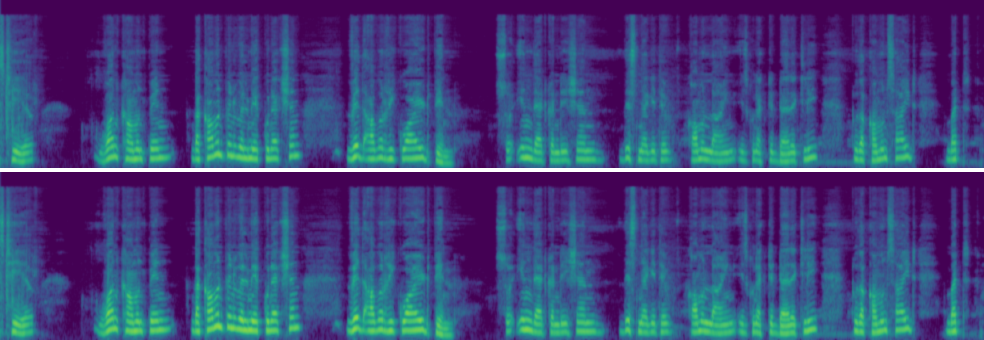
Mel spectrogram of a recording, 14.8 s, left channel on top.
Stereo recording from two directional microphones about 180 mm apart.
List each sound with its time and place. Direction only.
0.0 s speech: 10° right (ahead or behind)
2.9 s speech: 20° right (ahead or behind); by 10.6 s 5° right (ahead or behind)
10.6 s speech: 20° right (ahead or behind)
